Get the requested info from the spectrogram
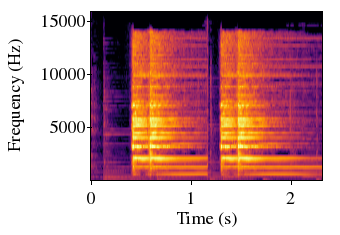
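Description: Notification-bell sound effect ringing twice, about a second apart, each strike bright and slowly fading, over background music.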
